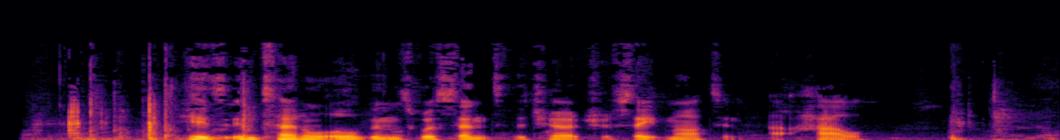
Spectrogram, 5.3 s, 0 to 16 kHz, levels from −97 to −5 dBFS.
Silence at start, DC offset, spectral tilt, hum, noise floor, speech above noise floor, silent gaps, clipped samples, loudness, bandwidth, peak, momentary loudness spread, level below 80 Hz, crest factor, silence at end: 0.35 s; under 0.1%; -7.5 dB/octave; none; -47 dBFS; 24 dB; none; under 0.1%; -25 LUFS; 11.5 kHz; -2 dBFS; 21 LU; -44 dBFS; 22 dB; 0 s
